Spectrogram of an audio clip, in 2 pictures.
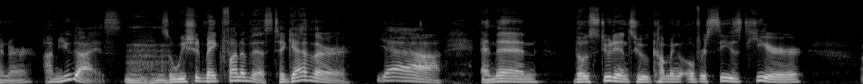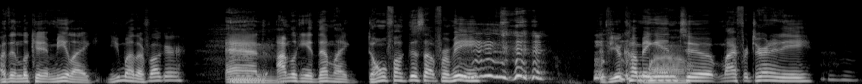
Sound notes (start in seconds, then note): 13.1 laughs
